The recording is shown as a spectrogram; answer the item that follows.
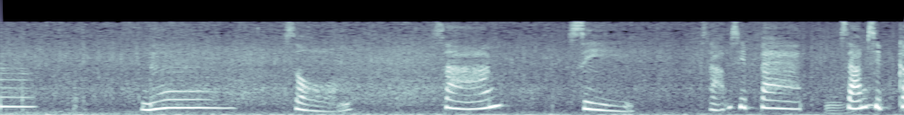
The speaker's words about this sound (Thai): ใช่แล้วพระเจ้าให้ฝนตกอย่างหนักแค่นั้นยังไม่พอพระเจ้ายังให้มีน้ำพุ่งขึ้นมาจากใต้ดินด้วยฝนตกอยู่นานกี่วันนะ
